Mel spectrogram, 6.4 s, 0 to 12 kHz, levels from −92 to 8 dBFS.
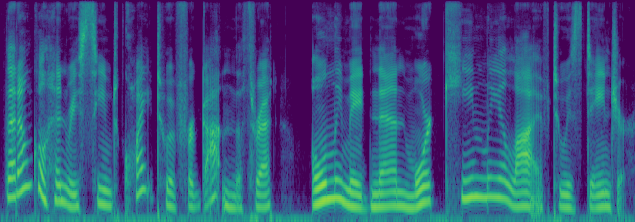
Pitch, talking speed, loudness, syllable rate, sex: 205 Hz, 180 wpm, -18 LUFS, 5.2 syllables/s, female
